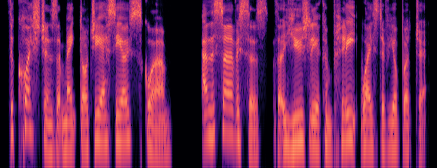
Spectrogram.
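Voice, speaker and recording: With a British accent, a woman speaks at a very deep, low pitch. Her pace is moderate and her intonation lively. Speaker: podcast host, SEO consultant. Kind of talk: podcast monologue. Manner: loud; animated.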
